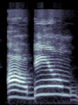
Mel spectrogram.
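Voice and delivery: ordinary talk, nothing marked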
